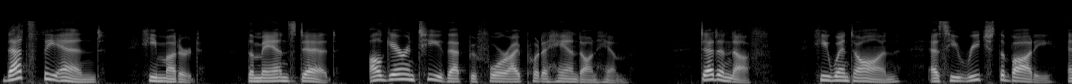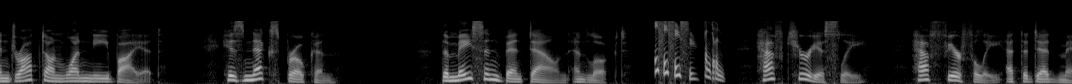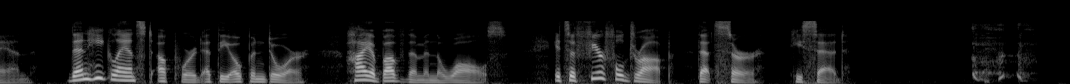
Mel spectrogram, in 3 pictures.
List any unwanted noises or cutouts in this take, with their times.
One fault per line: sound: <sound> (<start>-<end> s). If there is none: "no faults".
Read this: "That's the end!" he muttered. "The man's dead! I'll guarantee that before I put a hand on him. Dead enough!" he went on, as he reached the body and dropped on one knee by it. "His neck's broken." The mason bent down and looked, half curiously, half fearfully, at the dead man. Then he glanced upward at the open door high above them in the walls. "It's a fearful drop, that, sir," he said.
sound: chirp (17.3-18.0 s)
sound: throat clearing (31.1-31.8 s)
